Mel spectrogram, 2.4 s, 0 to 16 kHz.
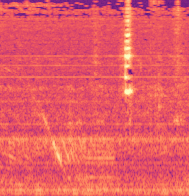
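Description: Geeetech A10's extruder stepper motor whining faintly as it pulls the filament back out during an automatic filament change, its pitch gliding down. There is a short sharp click about one and a half seconds in.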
